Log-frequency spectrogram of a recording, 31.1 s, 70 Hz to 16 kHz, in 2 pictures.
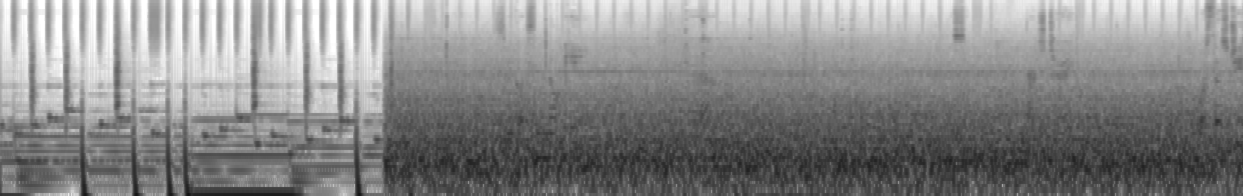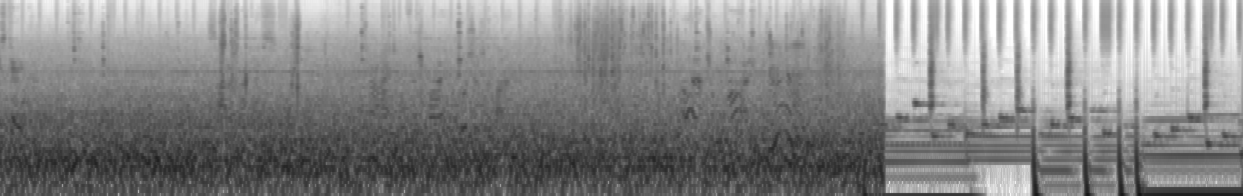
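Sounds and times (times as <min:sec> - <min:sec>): background music: 0:00.0 - 0:22.5, 0:26.2 - 0:31.0
airliner cabin rumble: 0:04.8 - 0:26.6.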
